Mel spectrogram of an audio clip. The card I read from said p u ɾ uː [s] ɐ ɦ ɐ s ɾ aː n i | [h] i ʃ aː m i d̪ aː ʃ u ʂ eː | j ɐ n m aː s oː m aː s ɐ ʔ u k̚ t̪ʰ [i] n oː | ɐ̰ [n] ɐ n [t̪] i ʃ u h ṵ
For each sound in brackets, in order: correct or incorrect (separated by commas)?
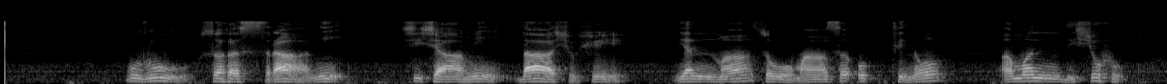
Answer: correct, incorrect, correct, incorrect, incorrect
